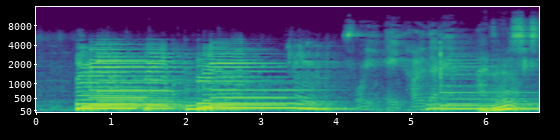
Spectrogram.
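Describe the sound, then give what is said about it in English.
Voices in a game's voice chat are drenched in heavy world reverb, smeared into long, echoing, slightly distorted tones that hang and overlap throughout. “Somebody has too much world reverb on.”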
